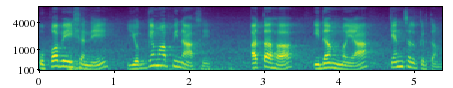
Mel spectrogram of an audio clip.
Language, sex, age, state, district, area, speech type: Sanskrit, male, 18-30, Assam, Barpeta, rural, spontaneous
